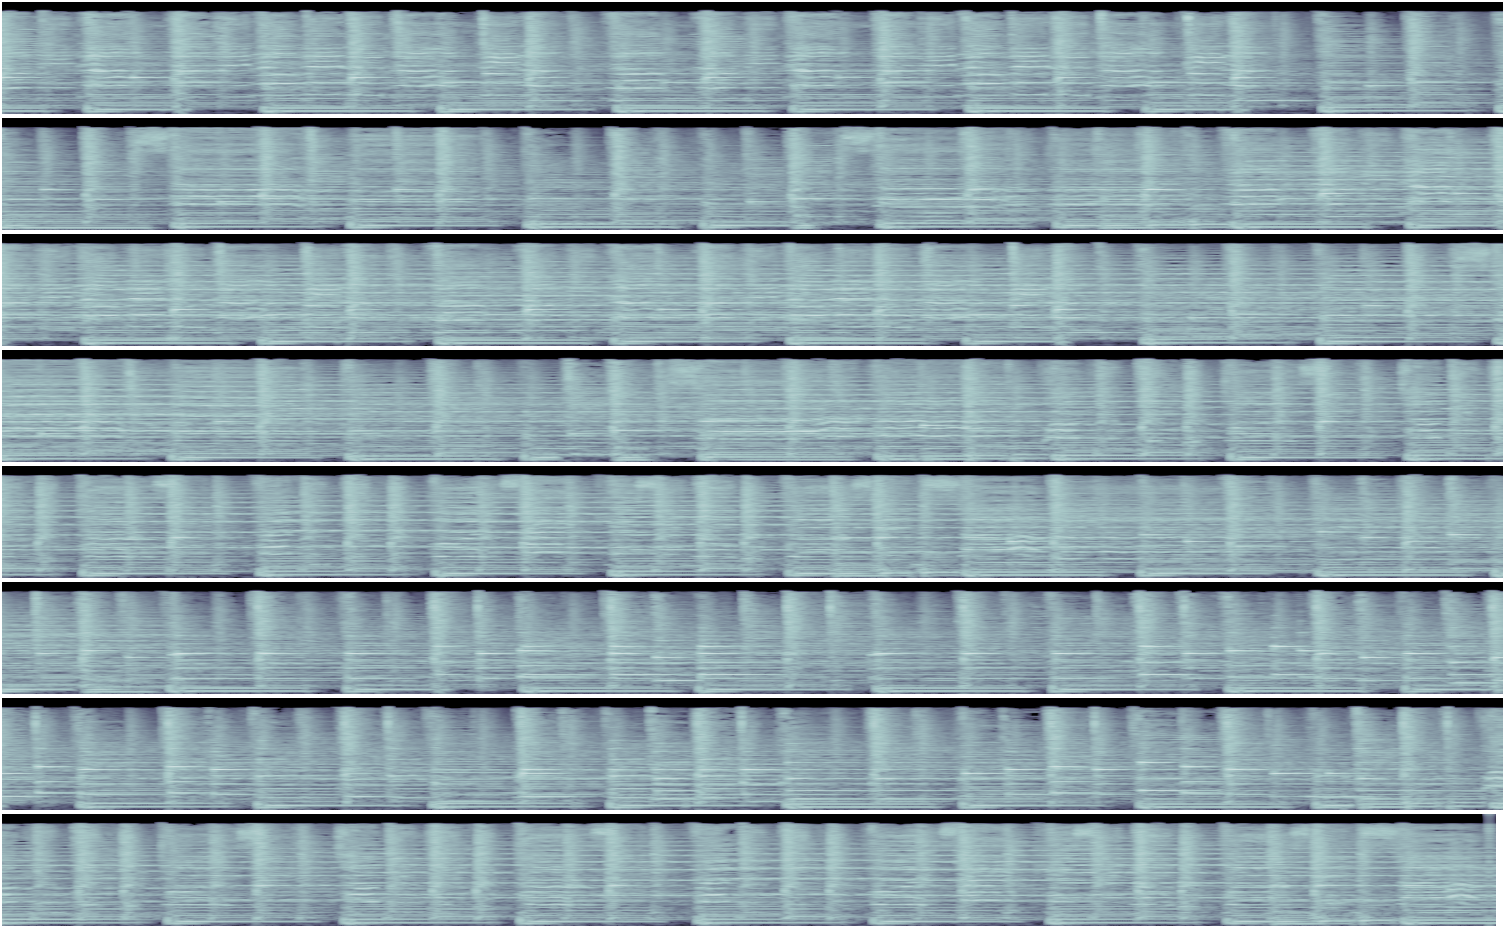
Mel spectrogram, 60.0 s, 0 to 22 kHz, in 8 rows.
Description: One Semitone Up Pop (1960s) 2:52 Buy £1.50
